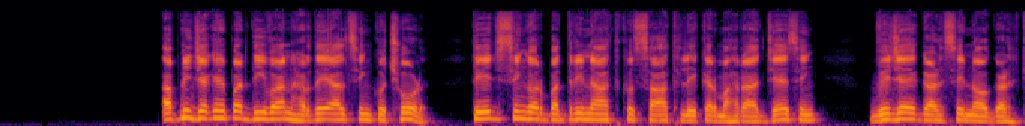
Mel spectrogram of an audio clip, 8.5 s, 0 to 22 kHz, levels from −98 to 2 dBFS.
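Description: No technical faults can be heard anywhere in the speech.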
